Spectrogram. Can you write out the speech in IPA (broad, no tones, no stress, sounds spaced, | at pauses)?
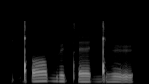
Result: ǃʼ ɔ b ø tʼ ɛ ɡ͡ǃ ø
